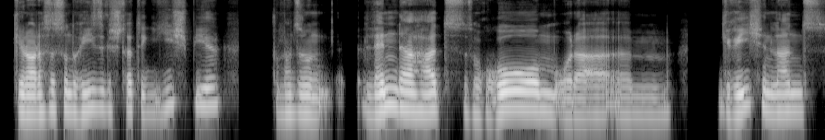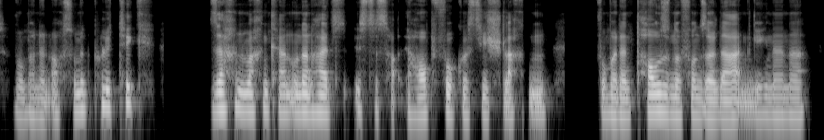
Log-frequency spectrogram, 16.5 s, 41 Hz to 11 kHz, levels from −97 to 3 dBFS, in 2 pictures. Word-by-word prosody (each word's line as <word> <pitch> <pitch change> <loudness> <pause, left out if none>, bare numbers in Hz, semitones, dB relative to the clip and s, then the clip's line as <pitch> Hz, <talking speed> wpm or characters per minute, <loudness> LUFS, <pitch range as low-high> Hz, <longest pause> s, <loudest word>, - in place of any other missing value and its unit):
Genau, 125 -2 +6
das 125 +2 0
ist 140 -1 0
so 145 - +1
'n 130 - +1
riesiges 140 +2 -1
Strategiespiel, 160 +5 -3 0.5
wo 120 - -12
man 125 +1 -3
so 125 -1 +1
'n 115 - -4 0.3
Länder 140 +1 +5
hat, 135 +2 +4
so 125 -1 -5
Rom 140 +2 +7
oder, 115 -1 -1 0.2
ähm, 115 +1 -11 0.5
Griechenland. 130 0 0
Wo 110 -2 -10
man 110 0 -11
dann 105 - -8
auch - - -9
so 130 - -7
mit 135 +1 -4
Politik 170 +3 -5 0.6
Sachen 140 +1 0
machen 135 +1 -2
kann. 125 -1 -4
Und 130 - -1
dann 130 -1 +2
halt 125 -1 -1
ist - - -7
das - - -6 0.2
der 110 - -11
Hauptfokus 115 +1 -3
die - - -7
Schlachten, 60 -1 -5 0.4
wo 110 - -7
man 115 -1 -2
dann 110 -1 -2
tausende 125 -3 +1
von 110 0 -6
Soldaten 105 0 0
gegeneinander 110 -1 -8
125 Hz, 160 wpm, -23 LUFS, 115-140 Hz, 0.6 s, Rom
